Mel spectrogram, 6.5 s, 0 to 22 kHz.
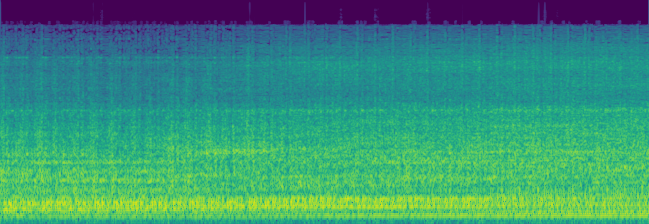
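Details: Kawasaki ZX7R race bike with FCR41 flatslide carbs, synced and fuel screws leaned from 2 to 1 turn out, warmed up: steady four-cylinder idle hunting slightly between about 1250 and 1500 RPM; acceptable.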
